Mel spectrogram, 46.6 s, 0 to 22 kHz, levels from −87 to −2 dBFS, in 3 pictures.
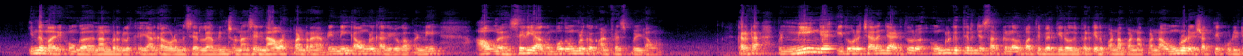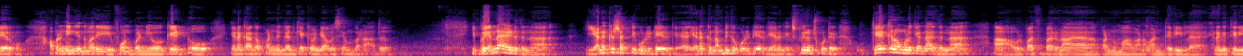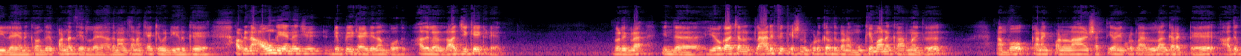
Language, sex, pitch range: Tamil, male, 110-145 Hz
